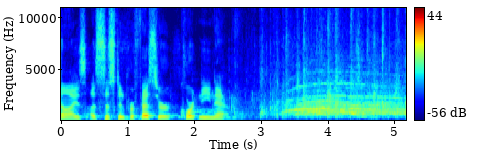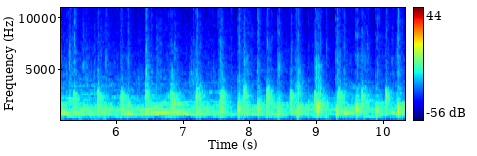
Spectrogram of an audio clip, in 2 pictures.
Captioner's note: cheering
